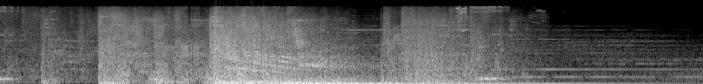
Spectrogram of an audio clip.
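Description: A loud explosion booms and rumbles away slowly.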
